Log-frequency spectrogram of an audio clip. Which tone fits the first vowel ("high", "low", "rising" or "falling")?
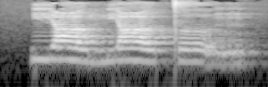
falling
